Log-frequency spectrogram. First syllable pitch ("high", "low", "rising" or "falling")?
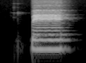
high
